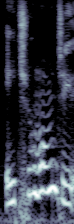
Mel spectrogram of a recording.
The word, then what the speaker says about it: Hmong: it's H O M G H H is silent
